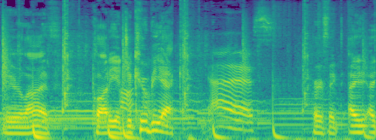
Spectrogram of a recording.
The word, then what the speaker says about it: Klaudia Jakubiak: So anyways, without any further ado, please welcome the travel critic herself, Klaudia Jakubiak. All right, we are live. Klaudia Jakubiak.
